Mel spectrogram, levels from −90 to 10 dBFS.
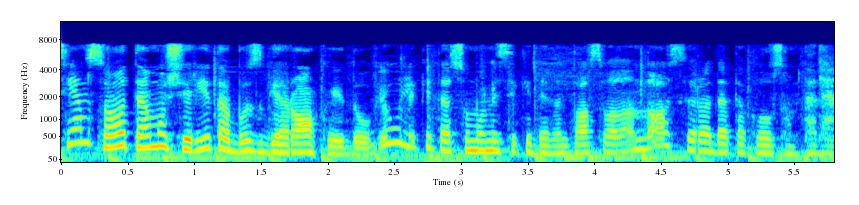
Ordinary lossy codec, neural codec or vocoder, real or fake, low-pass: AAC, 32 kbps; none; real; 7.2 kHz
